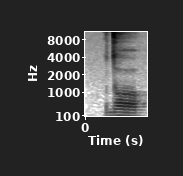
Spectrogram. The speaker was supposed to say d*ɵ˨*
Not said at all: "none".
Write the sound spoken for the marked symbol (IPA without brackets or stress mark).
ɔ˨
